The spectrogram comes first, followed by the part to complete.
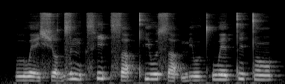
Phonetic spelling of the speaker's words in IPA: l w e˨˩ ɕ ɔ˨˩ d͡z ə˥˧ ŋ t͡sʰ i˦ ʔ s a˨ ʔ t̪ʰ j u˦ s a˨ ʔ m j u˧ t̪ʰ w e˦ t̪ i˥˧ t̪ ɔ̃˦

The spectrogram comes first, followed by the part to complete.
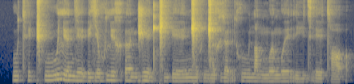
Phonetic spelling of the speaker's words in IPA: u tʰ ɪ ǁʰ uː lʲ ə n z ɪː ʔ ɪ zʲ ɑ xʷ lʲ əː x ʔ əː n d͡ʒ ɪː d ǁ i ʔ ɪː ŋ͡ǁ ɪ f ŋ͡ǁ ə x z œ r x uː n ɑ n ŋʷ œ ŋʷ ɪː r iː d r ɪː tʰ ɑ ʔ

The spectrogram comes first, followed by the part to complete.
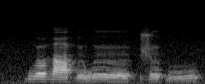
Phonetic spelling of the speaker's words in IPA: ɓ uː˧ ðˤ aː˧ ɓ ɵ˩˧ w ɵː˥˧ | ʐ ɵ˧ ɓ u˩˧

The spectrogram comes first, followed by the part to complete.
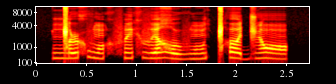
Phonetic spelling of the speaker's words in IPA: ŋ͡ǁ ə˞˨˥ x v õ˩˧ x f ẽ˨˥ x v e˨˥ ʁ u˩ v ũ˩˧ ǁʰ ʌ˦˨ d͡ʒ ɔ̃˦˨

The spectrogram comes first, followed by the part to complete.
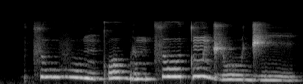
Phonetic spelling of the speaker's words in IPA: t͡s uː˦ v uː˦˨ ŋ kʼ o˦ b ɪ˨ m t͡s o˦ t ũ˦ d͡ʒ uː˨ d͡ʒ iː˨

